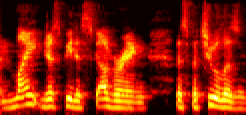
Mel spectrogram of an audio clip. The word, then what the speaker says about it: Spachoolas: YouTube and it's going to be at the spatulas we spell it SP p a c h o o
